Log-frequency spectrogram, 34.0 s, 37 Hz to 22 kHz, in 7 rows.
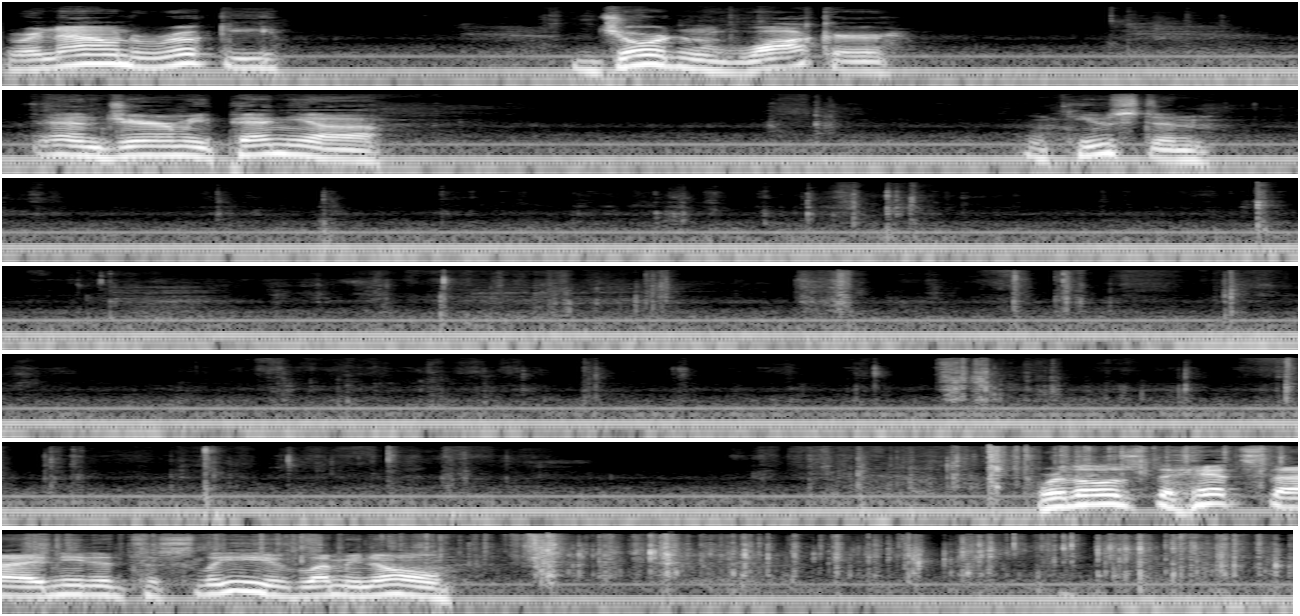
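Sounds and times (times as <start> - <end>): steady low hum: 0.0 - 34.0
cards clicking and rustling: 9.7 - 19.6, 20.4 - 26.2, 27.1 - 34.0.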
